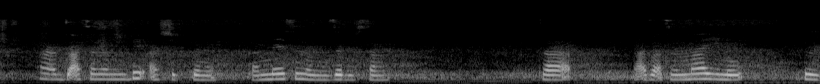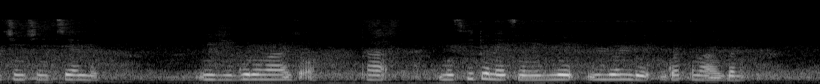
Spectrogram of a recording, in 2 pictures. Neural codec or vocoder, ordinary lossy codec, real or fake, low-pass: none; MP3, 32 kbps; real; 9.9 kHz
